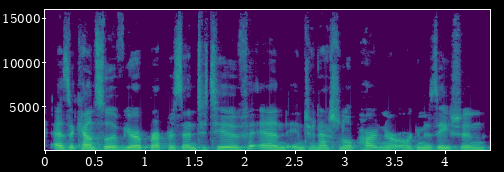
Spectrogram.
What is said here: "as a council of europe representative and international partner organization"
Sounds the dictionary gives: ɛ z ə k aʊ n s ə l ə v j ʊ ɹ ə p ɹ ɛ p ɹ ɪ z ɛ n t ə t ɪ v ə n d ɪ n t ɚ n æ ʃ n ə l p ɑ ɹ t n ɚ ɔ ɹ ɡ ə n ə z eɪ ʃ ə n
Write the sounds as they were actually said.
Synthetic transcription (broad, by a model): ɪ z ə k aʊ n s l ə v j ʊ ɹ ə p ɹ ɛ p ɹ ɪ z ɛ n t ə t ɪ v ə n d ɪ n t ɚ n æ ʃ n l p ɑ ɹ t n ɚ ɔ ɹ ɡ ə n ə z eɪ ʃ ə n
